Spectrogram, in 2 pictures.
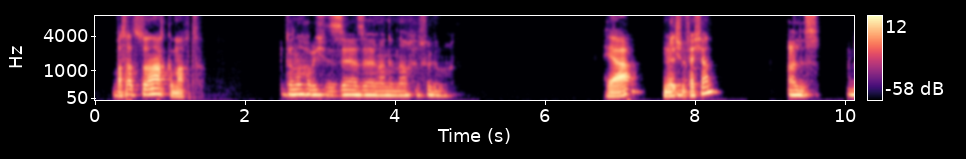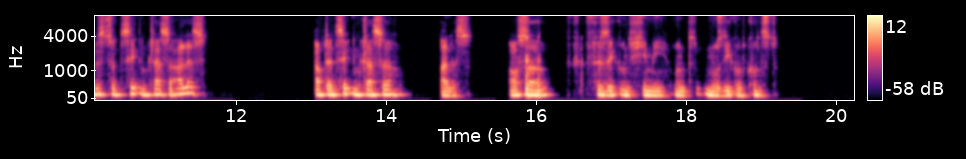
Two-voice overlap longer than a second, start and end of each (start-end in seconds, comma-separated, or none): none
